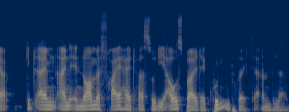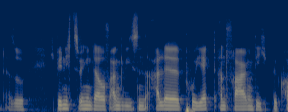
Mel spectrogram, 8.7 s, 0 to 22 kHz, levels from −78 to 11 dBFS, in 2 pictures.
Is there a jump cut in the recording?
no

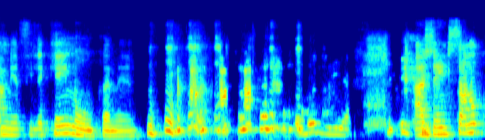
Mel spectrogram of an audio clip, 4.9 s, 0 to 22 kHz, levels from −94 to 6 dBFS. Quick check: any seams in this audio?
no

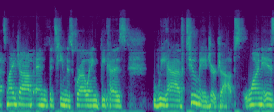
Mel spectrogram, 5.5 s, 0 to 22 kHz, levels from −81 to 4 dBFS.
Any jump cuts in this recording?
no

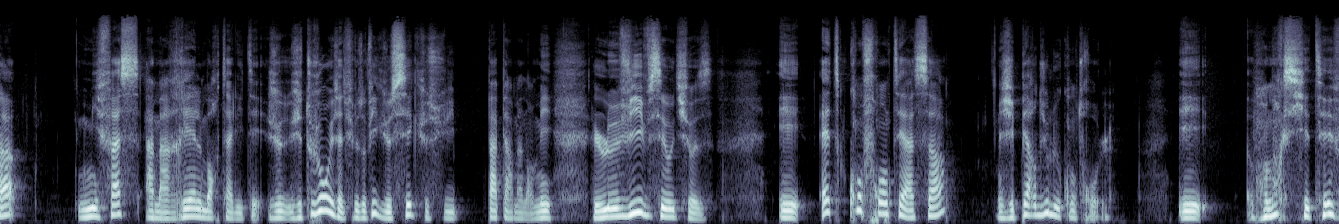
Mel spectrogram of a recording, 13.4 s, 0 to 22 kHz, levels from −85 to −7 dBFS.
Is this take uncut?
yes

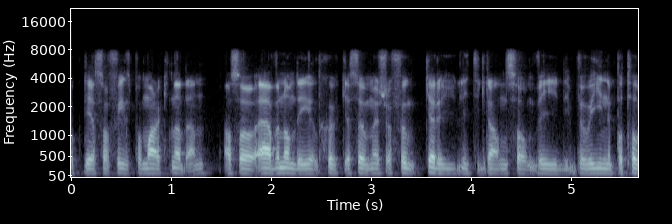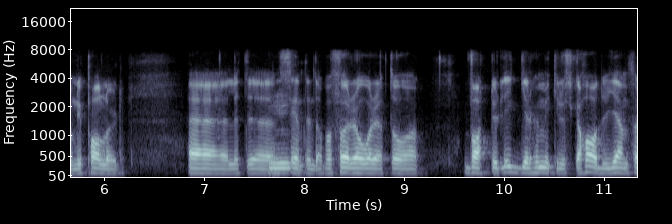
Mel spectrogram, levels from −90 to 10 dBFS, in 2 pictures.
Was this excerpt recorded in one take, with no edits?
yes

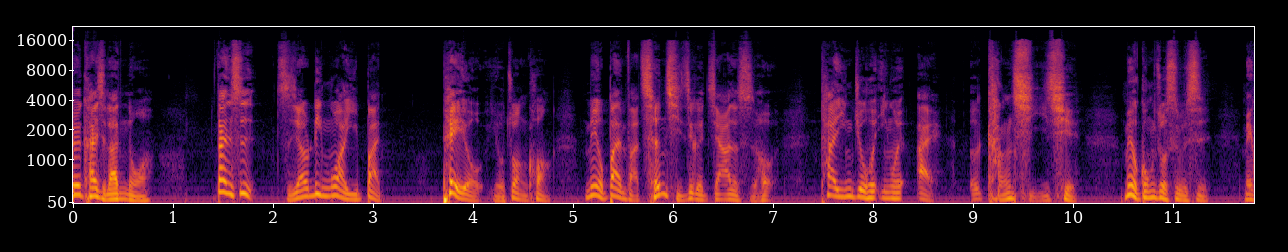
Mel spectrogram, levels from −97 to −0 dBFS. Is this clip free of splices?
yes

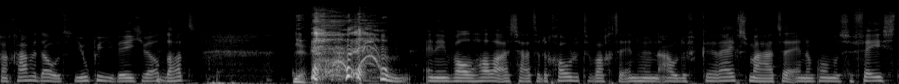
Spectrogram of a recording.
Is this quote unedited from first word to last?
no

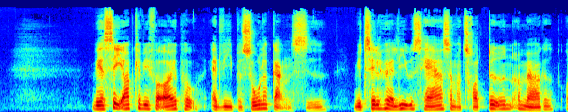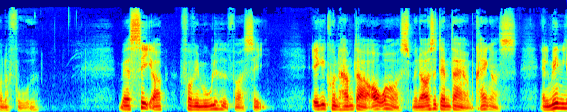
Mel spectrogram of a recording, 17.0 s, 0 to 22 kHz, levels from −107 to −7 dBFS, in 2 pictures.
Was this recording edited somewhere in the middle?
no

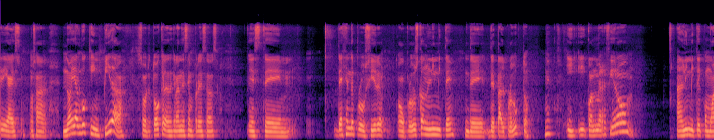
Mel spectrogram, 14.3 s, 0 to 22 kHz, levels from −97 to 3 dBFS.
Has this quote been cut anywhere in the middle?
yes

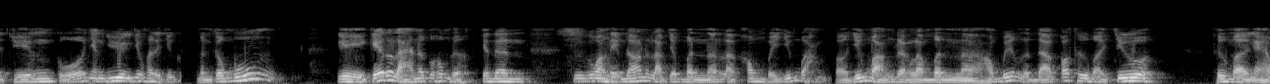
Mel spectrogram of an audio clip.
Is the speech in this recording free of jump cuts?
no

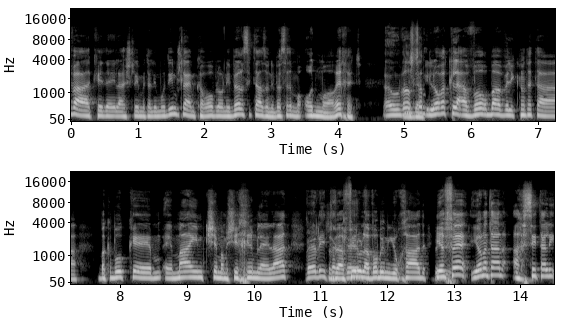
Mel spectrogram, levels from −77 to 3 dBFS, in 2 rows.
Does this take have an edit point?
yes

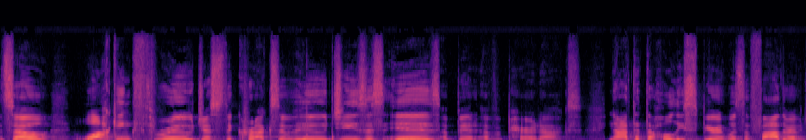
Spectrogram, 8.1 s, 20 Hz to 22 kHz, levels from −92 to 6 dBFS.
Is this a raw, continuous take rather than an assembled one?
no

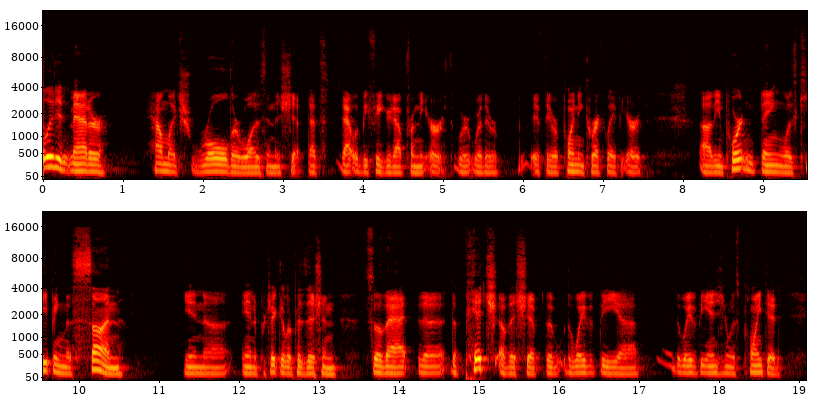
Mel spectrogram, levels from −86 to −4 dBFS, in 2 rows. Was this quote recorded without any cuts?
yes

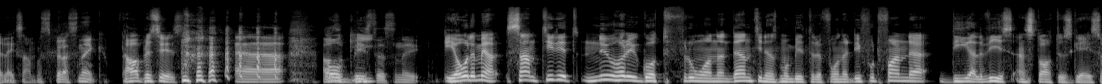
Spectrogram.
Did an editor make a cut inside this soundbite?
no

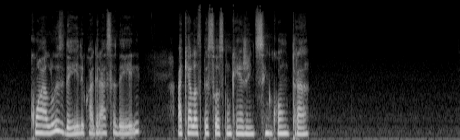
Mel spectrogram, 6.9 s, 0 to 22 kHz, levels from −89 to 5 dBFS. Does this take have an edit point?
yes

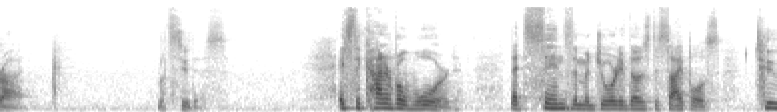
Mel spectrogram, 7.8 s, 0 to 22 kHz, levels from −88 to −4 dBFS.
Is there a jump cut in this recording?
no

